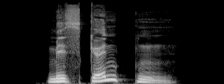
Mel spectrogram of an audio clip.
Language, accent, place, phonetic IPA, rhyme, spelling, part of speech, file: German, Germany, Berlin, [mɪsˈɡœntn̩], -œntn̩, missgönnten, adjective / verb, De-missgönnten.ogg
- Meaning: inflection of missgönnen: 1. first/third-person plural preterite 2. first/third-person plural subjunctive II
